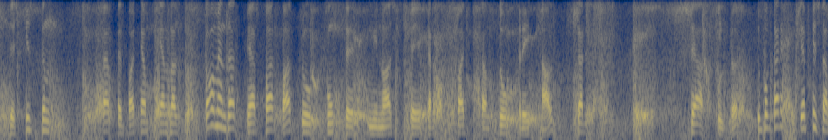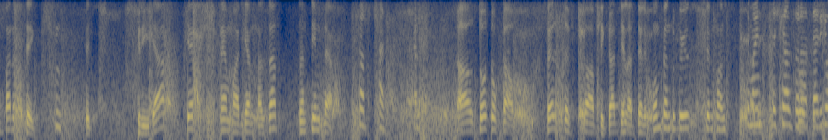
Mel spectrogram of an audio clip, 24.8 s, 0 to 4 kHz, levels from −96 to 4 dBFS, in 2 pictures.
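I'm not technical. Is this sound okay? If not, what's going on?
No. The sound is chopped by the voice detector, likely because the sending side's detector kept switching off and on, so parts were swapped for a soft hiss. It sounds choppy from 0 to 3.1, 3.4 to 5.5, 5.9 to 12.2, 12.6 to 19.3, 19.5 to 21.4, 22.1 to 24.2 and 24.5 to 24.8 seconds.

At 21.70 to 21.74 seconds the sound is dropped by the voice detector: it likely mistook the sound for background, stopped sending, and a brief patch of steady hiss replaced it.

All of this came through a phone-style call line that carries nothing above 4 kHz.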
